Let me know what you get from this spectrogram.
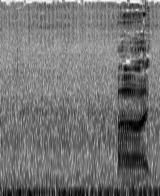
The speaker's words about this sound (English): I am right now driving behind a car.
